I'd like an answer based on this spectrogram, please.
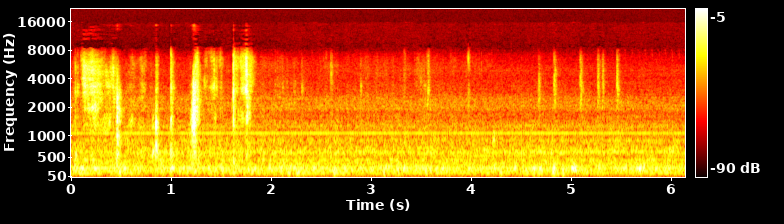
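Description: Pages of a paper booklet being turned and handled: a brief rustle with several crisp paper crackles in the first two seconds, then a few faint light ticks.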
